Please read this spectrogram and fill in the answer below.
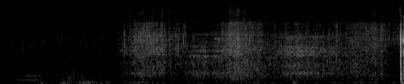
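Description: Near silence for about a second, then a steady rustling and crinkling noise, like wet foliage and clothing brushing as someone moves through damp forest undergrowth.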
